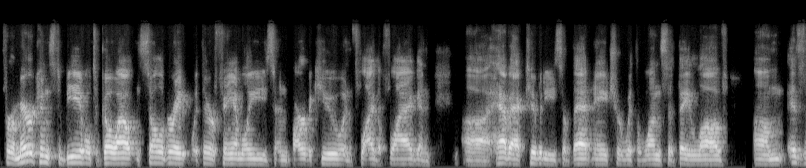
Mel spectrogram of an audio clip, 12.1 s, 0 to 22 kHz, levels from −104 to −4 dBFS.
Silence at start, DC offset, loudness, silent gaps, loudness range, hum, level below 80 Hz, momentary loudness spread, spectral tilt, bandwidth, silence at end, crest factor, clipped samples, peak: 0.1 s; under 0.1%; -24 LUFS; 11.17-11.28 s; 5 LU; none; -72 dBFS; 11 LU; -5.5 dB/octave; 12 kHz; 0 s; 18 dB; under 0.1%; -6 dBFS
